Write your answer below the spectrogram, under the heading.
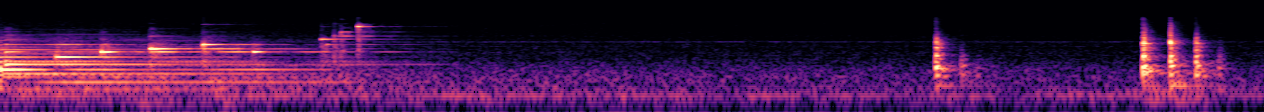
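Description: A single knock on a door, then after a pause three quick, firm knocks in a row, following a few short ringing electronic tones at the start.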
